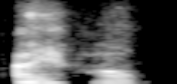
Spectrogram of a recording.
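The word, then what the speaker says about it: 爱好: Teman-teman pasti bilang, oh ini bukannya bacanya hao nada 3 ya? Iya, kalau ni hao itu dia baca nada 3. Tapi kalau dia gabung dengan huruf ai hao itu artinya hobi dan harus baca nada 4.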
